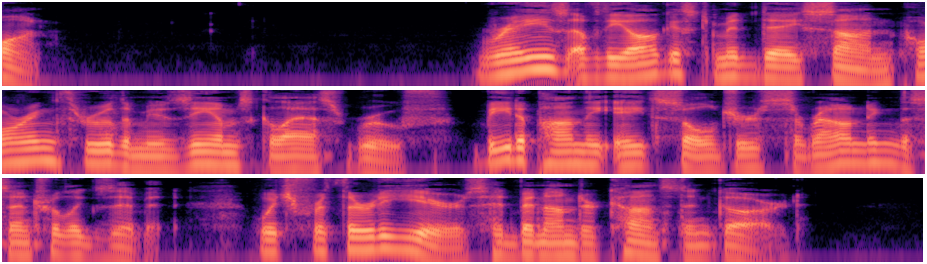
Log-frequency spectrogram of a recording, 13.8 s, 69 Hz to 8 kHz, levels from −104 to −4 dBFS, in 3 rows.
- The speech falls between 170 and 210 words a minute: No, average, 140 wpm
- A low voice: Yes, low, 110 Hz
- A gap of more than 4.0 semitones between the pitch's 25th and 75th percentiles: Yes, average, 4.8 semitones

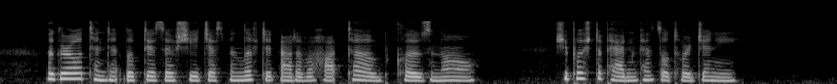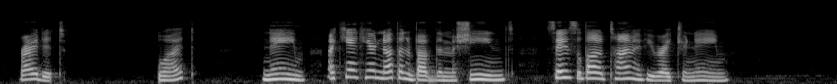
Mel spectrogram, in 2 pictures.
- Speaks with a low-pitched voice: No, high, 195 Hz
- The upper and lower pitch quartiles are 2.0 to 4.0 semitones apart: No, wide, 5.4 semitones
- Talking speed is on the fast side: No, average, 170 wpm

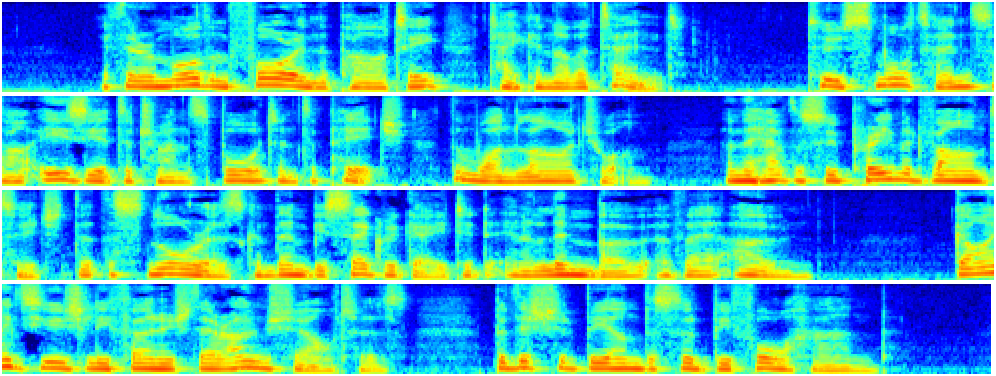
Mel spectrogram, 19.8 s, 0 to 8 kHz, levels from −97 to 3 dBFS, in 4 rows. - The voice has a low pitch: Yes, low, 125 Hz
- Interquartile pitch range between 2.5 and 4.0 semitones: Yes, average, 3.3 semitones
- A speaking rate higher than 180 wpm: No, average, 170 wpm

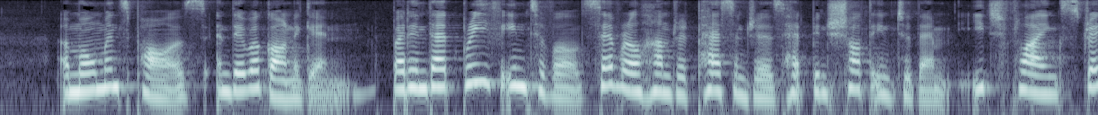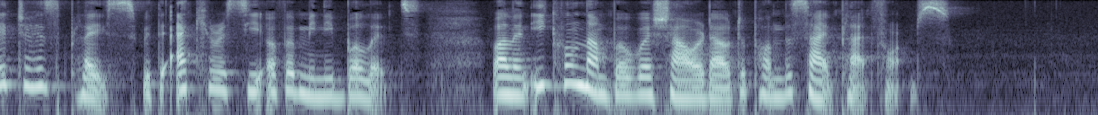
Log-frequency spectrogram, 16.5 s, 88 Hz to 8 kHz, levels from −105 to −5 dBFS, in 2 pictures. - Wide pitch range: No, average, 4.8 semitones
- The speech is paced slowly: No, average, 165 wpm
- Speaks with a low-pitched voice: No, high, 225 Hz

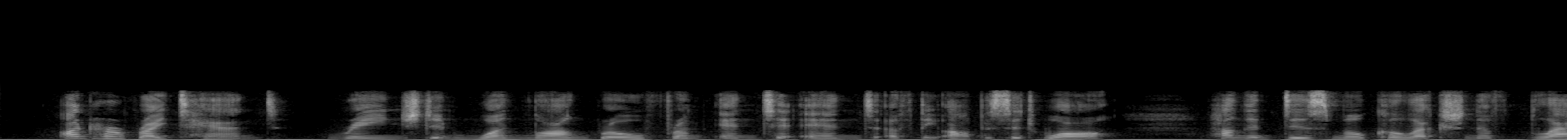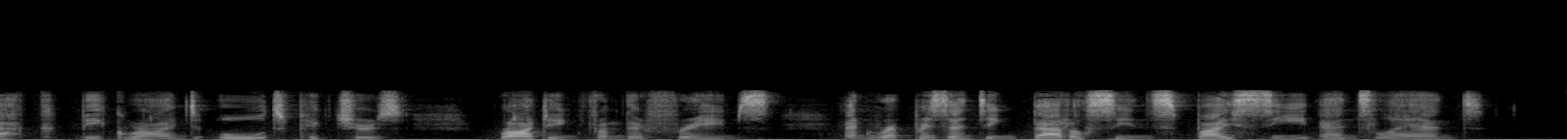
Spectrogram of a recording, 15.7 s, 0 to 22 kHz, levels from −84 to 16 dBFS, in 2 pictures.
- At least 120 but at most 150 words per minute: Yes, average, 145 wpm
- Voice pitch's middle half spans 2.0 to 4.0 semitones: Yes, average, 3.3 semitones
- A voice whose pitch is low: No, medium, 185 Hz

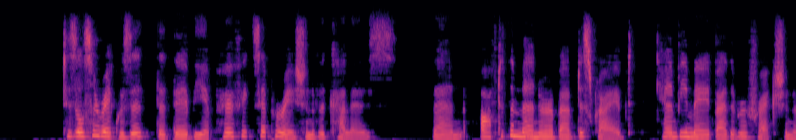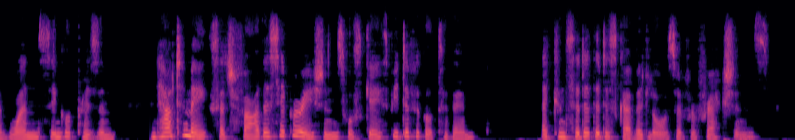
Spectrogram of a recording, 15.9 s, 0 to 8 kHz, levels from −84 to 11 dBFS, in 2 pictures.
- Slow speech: No, average, 180 wpm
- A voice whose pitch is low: No, high, 215 Hz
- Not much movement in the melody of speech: No, average, 3.5 semitones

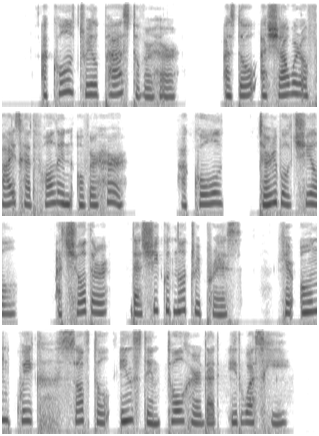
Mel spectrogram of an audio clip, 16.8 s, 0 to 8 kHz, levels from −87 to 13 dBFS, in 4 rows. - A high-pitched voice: Yes, high, 245 Hz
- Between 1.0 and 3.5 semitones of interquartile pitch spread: Yes, average, 2.9 semitones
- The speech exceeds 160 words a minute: No, slow, 135 wpm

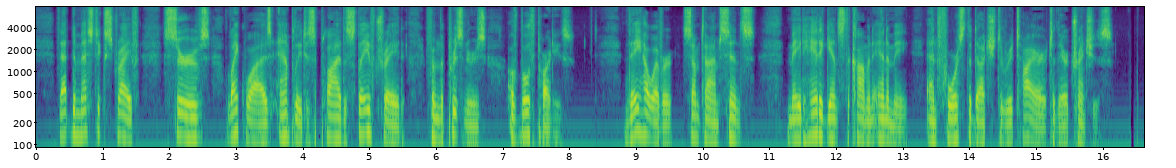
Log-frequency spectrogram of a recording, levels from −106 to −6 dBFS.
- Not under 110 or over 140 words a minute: Yes, slow, 135 wpm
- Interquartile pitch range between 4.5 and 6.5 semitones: Yes, average, 4.8 semitones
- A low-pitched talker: Yes, low, 115 Hz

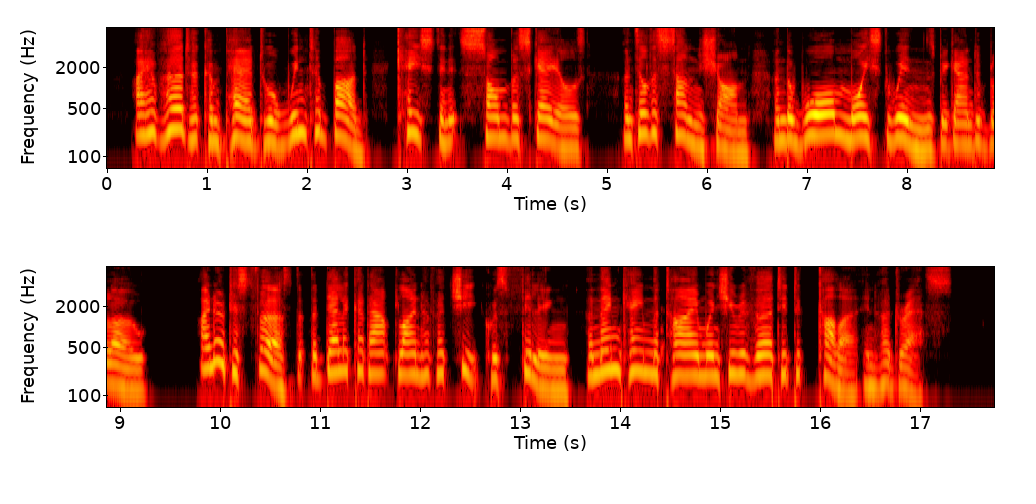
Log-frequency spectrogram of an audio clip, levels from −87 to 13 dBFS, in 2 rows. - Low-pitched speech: No, medium, 185 Hz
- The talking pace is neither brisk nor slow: Yes, average, 170 wpm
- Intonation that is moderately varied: No, wide, 6.1 semitones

